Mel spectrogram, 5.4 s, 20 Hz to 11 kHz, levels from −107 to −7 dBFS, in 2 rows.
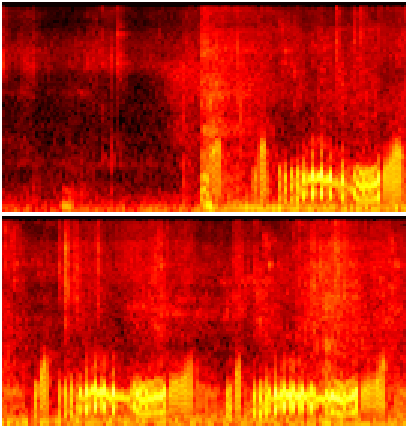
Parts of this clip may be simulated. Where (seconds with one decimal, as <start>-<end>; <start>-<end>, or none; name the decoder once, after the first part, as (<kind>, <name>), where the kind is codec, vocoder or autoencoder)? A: none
